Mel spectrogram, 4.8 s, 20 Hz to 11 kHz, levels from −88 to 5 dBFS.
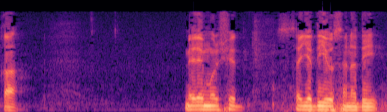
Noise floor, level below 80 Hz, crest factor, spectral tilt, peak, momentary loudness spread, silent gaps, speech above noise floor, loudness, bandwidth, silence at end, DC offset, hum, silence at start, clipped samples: -51 dBFS; -38 dBFS; 14 dB; -6.5 dB/octave; 0 dBFS; 12 LU; none; 40 dB; -12 LUFS; 8 kHz; 0 s; under 0.1%; none; 0.05 s; under 0.1%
